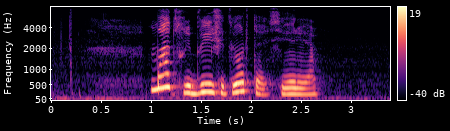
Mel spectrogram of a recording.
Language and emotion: Russian, neutral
